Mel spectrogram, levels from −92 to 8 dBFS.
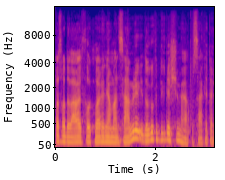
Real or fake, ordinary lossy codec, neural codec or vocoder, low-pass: fake; AAC, 64 kbps; codec, 44.1 kHz, 3.4 kbps, Pupu-Codec; 14.4 kHz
